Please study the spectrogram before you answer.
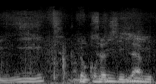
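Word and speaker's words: Yiğit: comment se prononce-t-il alors c'est un G mou comme on appelle en turc c'est en fait c'est une lettre qui ne se prononce pas qui fait la liaison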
